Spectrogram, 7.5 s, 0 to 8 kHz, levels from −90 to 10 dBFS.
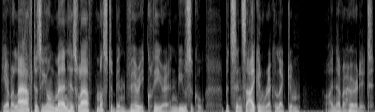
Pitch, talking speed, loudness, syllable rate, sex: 115 Hz, 215 wpm, -20 LUFS, 5.5 syllables/s, male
